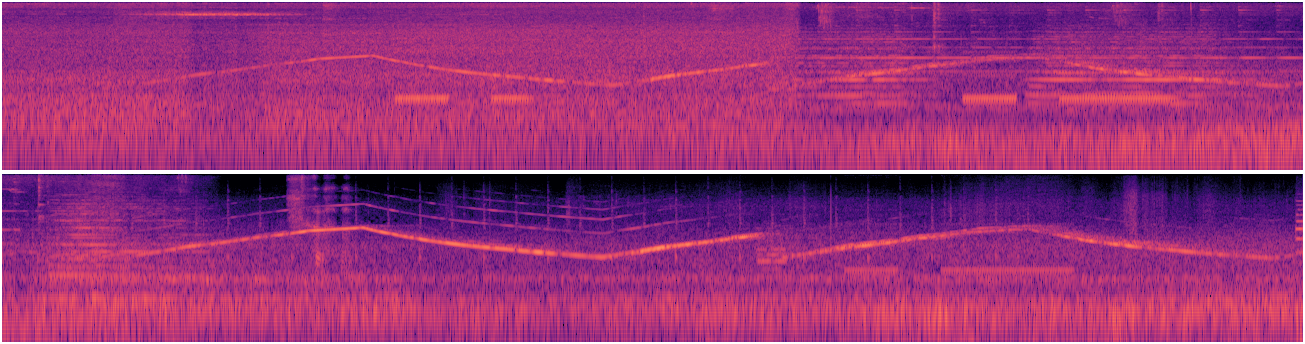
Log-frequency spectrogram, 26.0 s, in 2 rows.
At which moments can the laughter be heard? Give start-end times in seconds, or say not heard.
15.8-16.6.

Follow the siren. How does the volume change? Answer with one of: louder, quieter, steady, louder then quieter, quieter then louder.
louder.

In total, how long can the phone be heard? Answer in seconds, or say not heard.
6 s.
